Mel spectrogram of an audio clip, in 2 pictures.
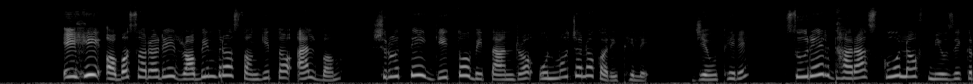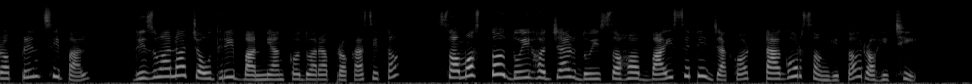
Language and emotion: Odia, neutral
